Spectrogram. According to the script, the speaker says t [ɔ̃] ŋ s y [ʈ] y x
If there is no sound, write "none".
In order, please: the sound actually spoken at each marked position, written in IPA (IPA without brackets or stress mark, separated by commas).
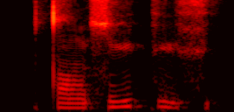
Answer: ɔ̃, k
